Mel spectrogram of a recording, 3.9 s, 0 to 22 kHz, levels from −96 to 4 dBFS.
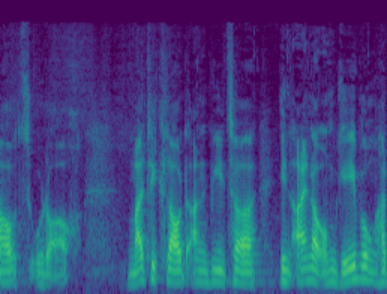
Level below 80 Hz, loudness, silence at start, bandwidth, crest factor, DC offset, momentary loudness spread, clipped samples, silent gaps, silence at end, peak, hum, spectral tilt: -74 dBFS; -29 LUFS; 0 s; 16.5 kHz; 20 dB; under 0.1%; 9 LU; under 0.1%; none; 0 s; -8 dBFS; none; -6 dB/octave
